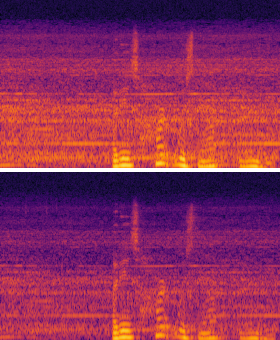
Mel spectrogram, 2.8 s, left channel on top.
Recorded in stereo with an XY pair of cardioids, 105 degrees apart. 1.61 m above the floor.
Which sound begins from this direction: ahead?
A man speaking, at 1.1 s.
